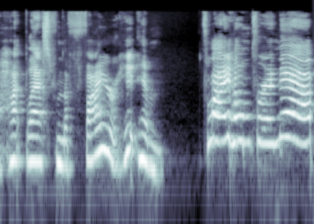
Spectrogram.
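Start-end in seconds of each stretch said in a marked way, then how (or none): 2.5-3.9 loud, very high squeal. Reading a children's story aloud, the eagle is hit by a hot blast, squealing. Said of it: "he squealed".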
